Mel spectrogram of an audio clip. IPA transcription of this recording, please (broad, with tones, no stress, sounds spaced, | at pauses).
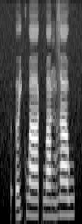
ʔ ə˨˦ j k w aː˧ k w a˧ ŋ z a˧ w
